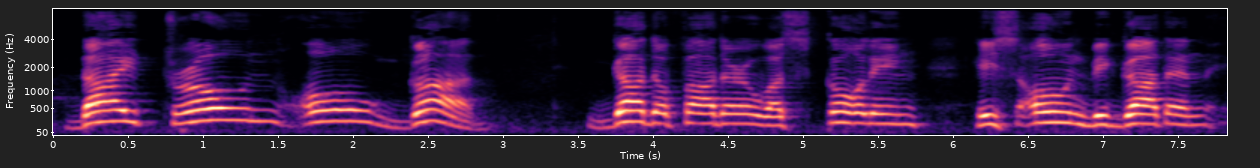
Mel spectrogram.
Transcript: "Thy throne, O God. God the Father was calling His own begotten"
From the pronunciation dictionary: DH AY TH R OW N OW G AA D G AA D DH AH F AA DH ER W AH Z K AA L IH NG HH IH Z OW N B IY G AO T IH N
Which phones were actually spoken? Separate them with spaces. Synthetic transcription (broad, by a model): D AY T R OW N OW G AA D G AA D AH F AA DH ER W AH S K AA L IH NG HH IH S OW N B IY G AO T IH N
